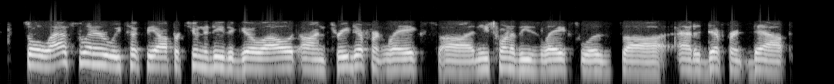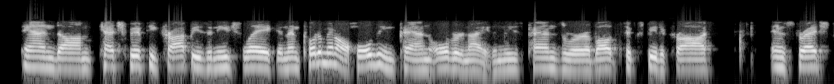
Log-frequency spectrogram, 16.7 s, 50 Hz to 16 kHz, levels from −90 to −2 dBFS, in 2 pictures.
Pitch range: 140-180 Hz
